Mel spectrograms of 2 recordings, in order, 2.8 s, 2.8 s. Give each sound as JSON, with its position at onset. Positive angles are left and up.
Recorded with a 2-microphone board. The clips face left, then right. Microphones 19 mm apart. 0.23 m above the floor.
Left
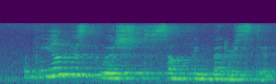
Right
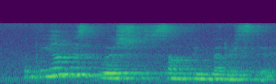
{"t": 0.2, "sound": "a woman speaking", "side_deg": 20, "distance_m": 1.1}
